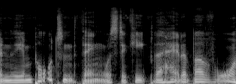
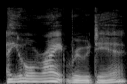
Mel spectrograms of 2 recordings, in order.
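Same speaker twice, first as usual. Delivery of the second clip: anxious call; 6 semitones higher than usual. Acted. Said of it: "called Kanga anxiously".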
